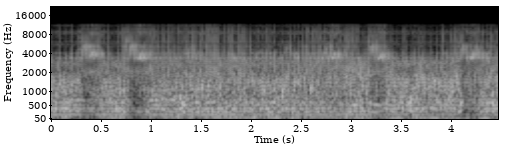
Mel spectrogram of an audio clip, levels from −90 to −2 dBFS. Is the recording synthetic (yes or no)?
yes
